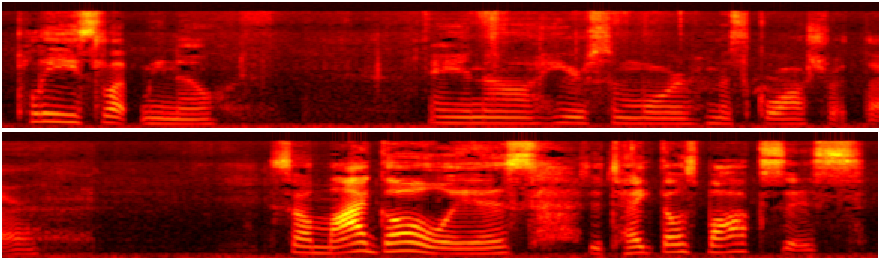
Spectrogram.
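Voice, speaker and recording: A woman with a stuffy, nasal voice from congestion, rambling and correcting herself as she walks through her home garden outdoors, filming with a handheld camera. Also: lowish voice. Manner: rambling, self-correcting, sighing. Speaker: gardening vlogger. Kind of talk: casual garden walk-through. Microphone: handheld camera filming while walking.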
